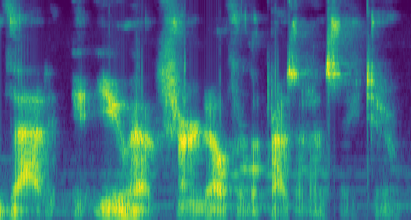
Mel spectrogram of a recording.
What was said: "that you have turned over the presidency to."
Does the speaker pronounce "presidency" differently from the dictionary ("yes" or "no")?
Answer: no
